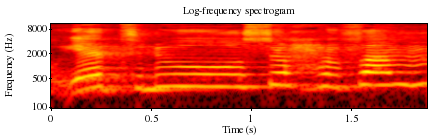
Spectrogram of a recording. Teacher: ലാമിൻ്റെ കൂടെ വൗമദ് വന്നു, 2 കൗണ്ട് നീട്ടിക്കൊടുക്കുക. സ്വാദ് ഇസ്തിഅലാൻ്റെ ലെറ്ററാണ്, നല്ലോണം ഉയർത്തിയിട്ട് ഉച്ചരിക്കുക കേട്ടോ.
